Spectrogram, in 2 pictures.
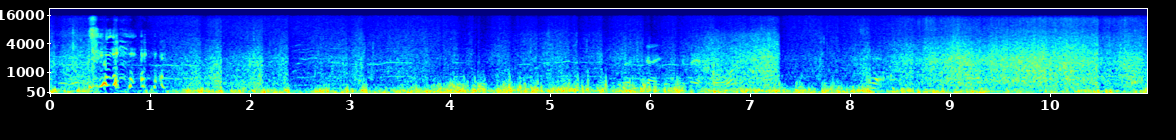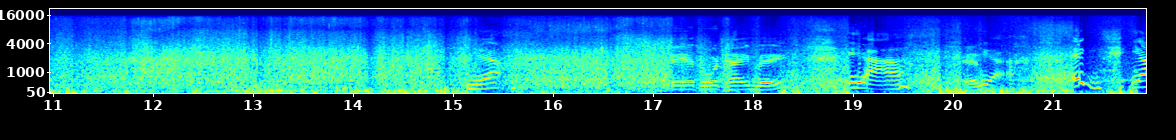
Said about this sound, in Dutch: Nou, laten we even kijken of we de golven kunnen horen.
